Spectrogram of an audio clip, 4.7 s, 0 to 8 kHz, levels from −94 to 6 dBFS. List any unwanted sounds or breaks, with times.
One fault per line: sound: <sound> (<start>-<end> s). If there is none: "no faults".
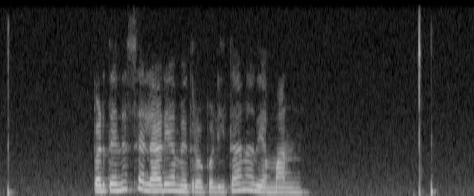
no faults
